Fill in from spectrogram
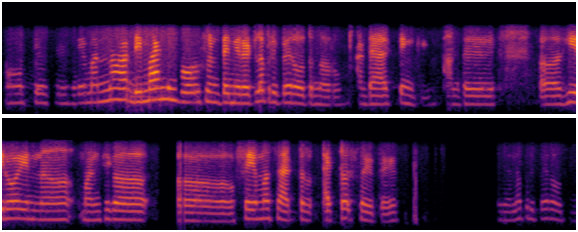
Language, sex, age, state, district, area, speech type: Telugu, female, 30-45, Andhra Pradesh, Nellore, urban, conversation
